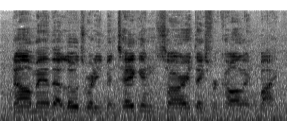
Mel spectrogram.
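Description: Loud background noise fills the recording. The talking proceeds at a moderate pace. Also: man. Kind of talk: casual vlog chat. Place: car. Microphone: phone near.

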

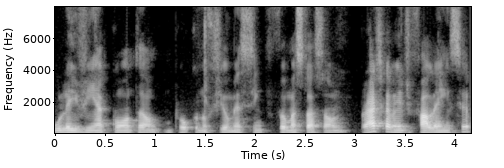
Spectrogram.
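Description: With a quiet background, a man speaks in an unremarkable speaking voice, fairly low in pitch and fairly even in intonation. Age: 30s. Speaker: documentary film director; interview guest. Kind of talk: interview. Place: studio.

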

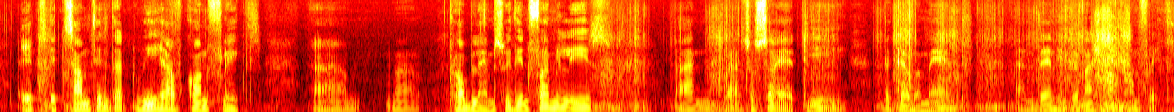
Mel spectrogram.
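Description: A man speaks at a fairly slow pace with long, frequent pauses, in a dry sound with no echo and with noticeable background noise. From Kenya. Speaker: charity founder and director. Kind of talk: interview answer. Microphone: lapel.

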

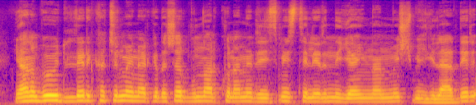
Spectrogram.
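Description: A man speaks with a dark, mellow tone at a fairly quick pace. The recording is very clean, with a silent background. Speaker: mobile gaming YouTuber. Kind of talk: gaming news video, partly reading announcements aloud. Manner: animated, hesitant fillers.

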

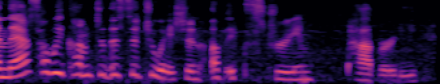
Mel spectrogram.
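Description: A raised, projected voice comes through dry with no echo over light background noise. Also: woman. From United States. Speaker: charity representative. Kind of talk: livestream address to viewers. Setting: outdoors on location. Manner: animated. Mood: earnest, religious. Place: street. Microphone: phone near.

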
